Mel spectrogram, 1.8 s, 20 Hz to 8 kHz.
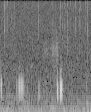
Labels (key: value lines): label: biophony, knock croak
recorder: SoundTrap 300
